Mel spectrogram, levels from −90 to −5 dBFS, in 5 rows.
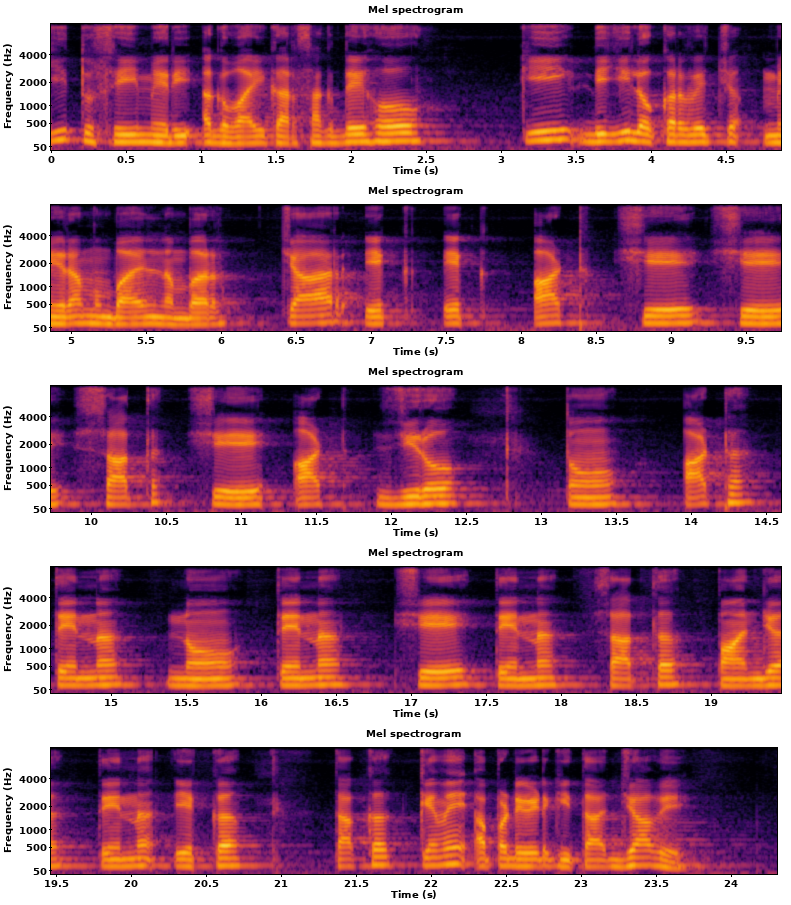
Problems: none marked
